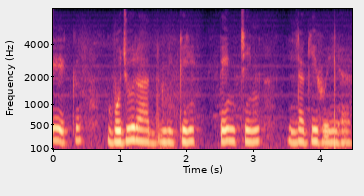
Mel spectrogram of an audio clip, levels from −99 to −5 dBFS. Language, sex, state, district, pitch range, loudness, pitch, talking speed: Hindi, female, Chhattisgarh, Kabirdham, 190-205 Hz, -17 LUFS, 195 Hz, 120 wpm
